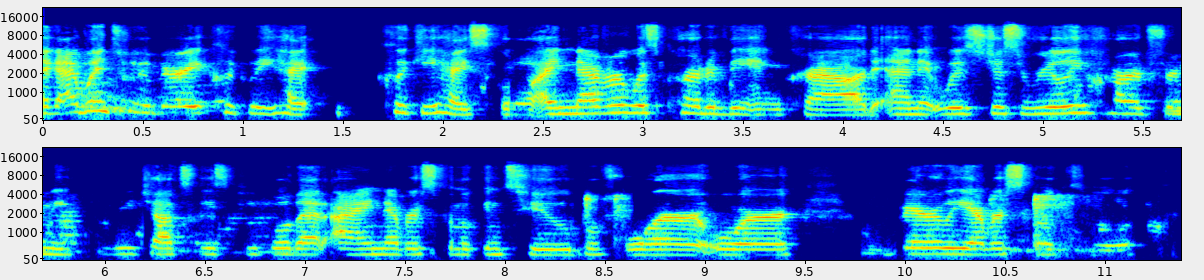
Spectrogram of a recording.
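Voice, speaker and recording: An ordinary speaking voice at a fairly quick pace, with ordinary pitch variation. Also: woman, fairly high pitch for a woman. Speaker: health and fitness coach leading team training. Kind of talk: coaching training call. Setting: conference call, recorded.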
